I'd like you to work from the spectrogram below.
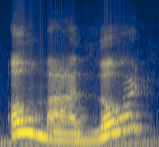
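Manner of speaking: slow, loud, high cry; scream. A narrator's reading. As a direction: draw it out, a horrified mother. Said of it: "Mama screamed".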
